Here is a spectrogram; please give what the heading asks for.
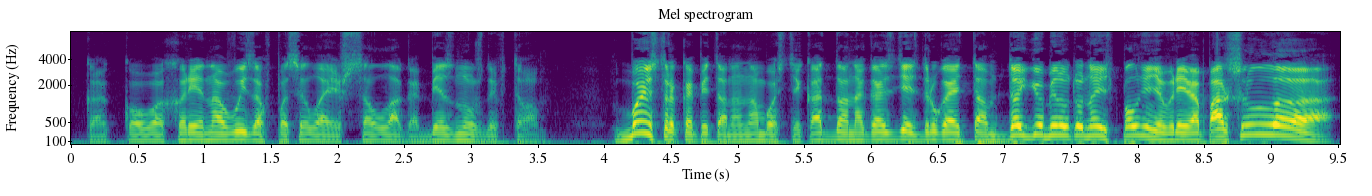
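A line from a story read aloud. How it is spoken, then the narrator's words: Bellowing like drill sergeant. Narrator (Russian): Заорал, как вахмистр на побудке в казарме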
